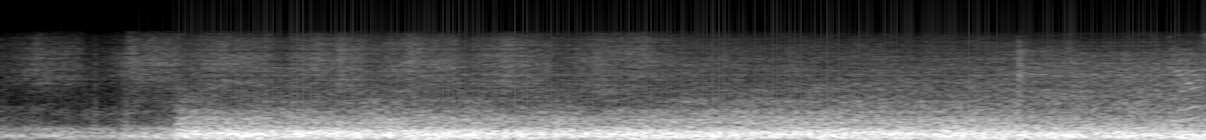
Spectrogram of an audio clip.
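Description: Steady low rumble of a jet airliner's cabin in flight, engine and airflow noise, stepping up sharply in level about a second in and then holding steady.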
